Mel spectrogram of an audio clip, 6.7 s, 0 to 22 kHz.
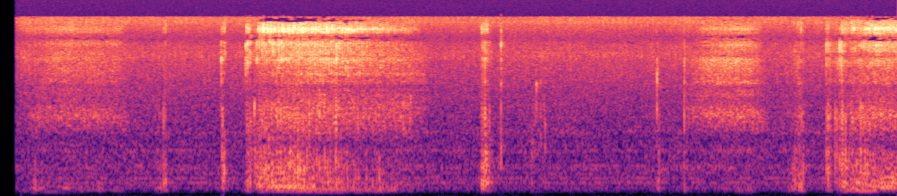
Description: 3 year old boy got to stay up late and was so tired that he snored very loudly after going to bed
